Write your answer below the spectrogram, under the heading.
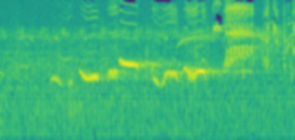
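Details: Male common blackbird singing at sunset near a pedestrian bridge over a railway in urban Oradea, establishing territory: low fluted warbling phrases that slide up and down, ending in a burst of high, thin, squeaky twitter.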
